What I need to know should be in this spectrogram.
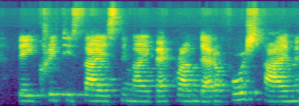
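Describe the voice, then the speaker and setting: A woman with a Korean accent speaks fairly slowly at a medium pitch in a flat monotone, with noticeable background noise. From North Korea, Wonsan. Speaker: North Korean defector. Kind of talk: casual chat. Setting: livestream. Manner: halting.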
